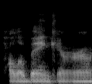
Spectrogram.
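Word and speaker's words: Paolo Banchero: Banchero, I guess they've changed the pronunciation of his name like 4 times, but I think it's Paulo Banchero now.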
